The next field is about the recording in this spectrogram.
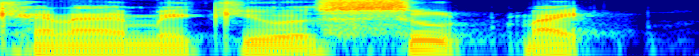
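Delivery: plain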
